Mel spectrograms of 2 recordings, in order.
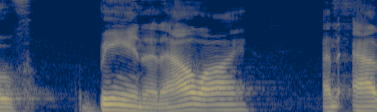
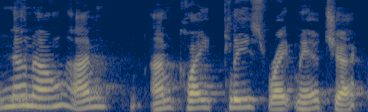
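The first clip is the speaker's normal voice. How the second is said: higher, lightly voiced old lady, polite but firm; a hint of a prim, pleased grandma; 6 semitones higher than usual. Grandma politely insisting to the banker, a touch higher. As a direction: play the sweetly stubborn grandmother.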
